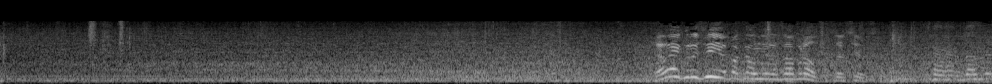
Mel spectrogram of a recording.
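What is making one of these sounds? A car door rattles and thuds.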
